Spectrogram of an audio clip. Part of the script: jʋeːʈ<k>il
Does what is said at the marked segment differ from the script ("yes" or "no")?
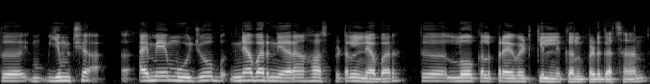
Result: no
